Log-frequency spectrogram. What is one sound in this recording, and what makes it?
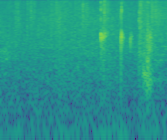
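A fireball explodes with a deep boom.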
